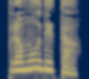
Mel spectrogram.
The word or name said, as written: ಪ್ರಮೋದೂತ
